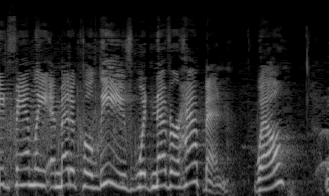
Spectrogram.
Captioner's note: applause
